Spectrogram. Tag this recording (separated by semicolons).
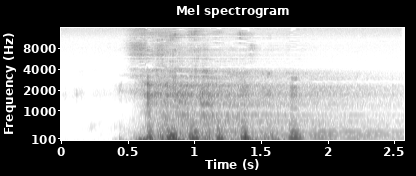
evil; terror; suspense; creepy; sinister; fear; scary; spooky; horror; drama; haunted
